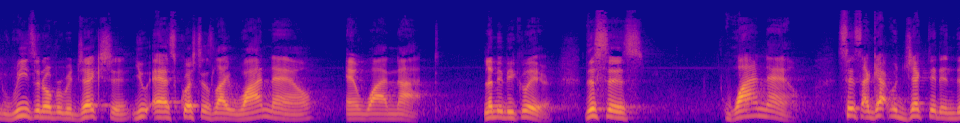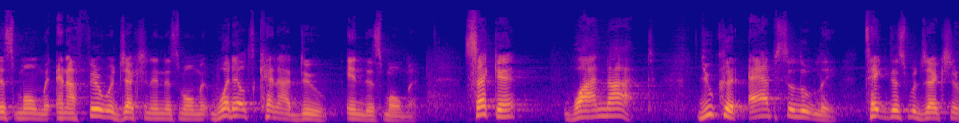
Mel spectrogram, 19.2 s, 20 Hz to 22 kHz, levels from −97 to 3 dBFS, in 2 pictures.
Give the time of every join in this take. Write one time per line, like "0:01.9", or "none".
none

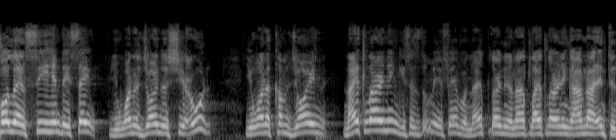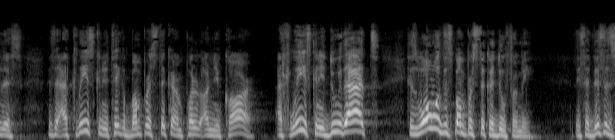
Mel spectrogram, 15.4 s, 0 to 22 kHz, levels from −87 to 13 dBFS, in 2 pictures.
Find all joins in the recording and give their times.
none

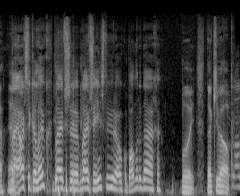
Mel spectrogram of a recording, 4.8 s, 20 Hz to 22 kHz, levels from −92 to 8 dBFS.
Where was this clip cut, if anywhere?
none

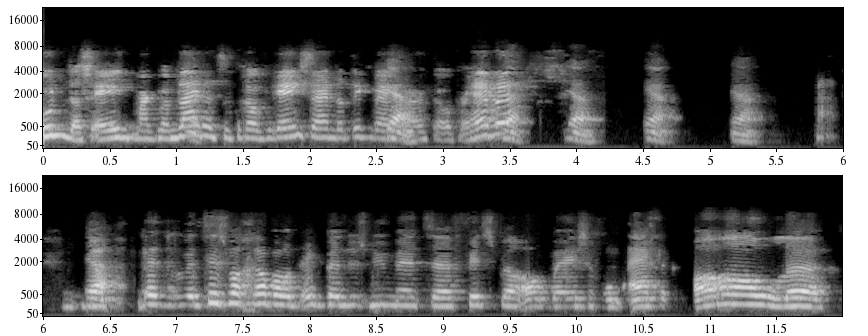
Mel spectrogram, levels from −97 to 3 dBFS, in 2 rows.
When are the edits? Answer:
0:04.4

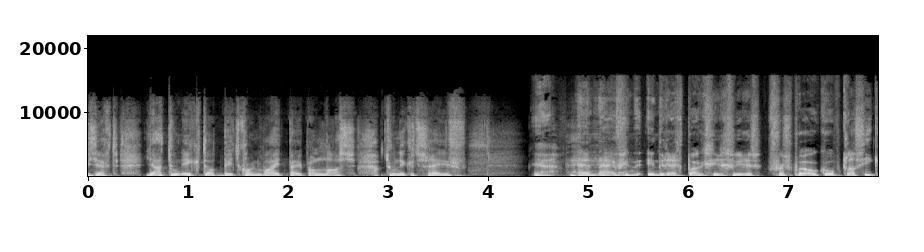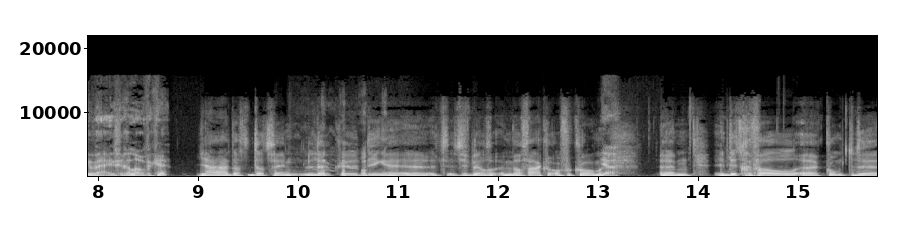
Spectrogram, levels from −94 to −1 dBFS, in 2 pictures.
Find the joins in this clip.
0:02.9
0:04.8

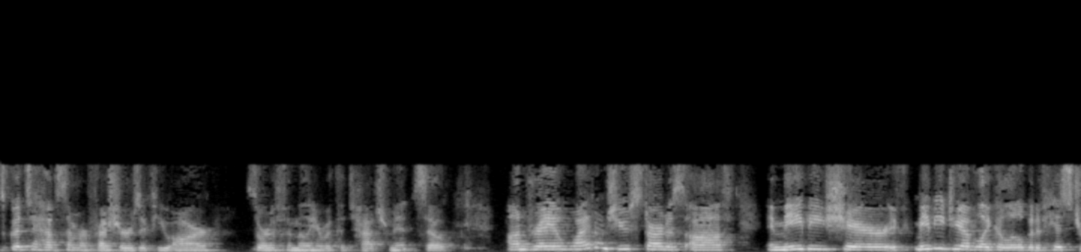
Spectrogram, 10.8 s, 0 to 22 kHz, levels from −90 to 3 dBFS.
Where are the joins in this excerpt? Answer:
none

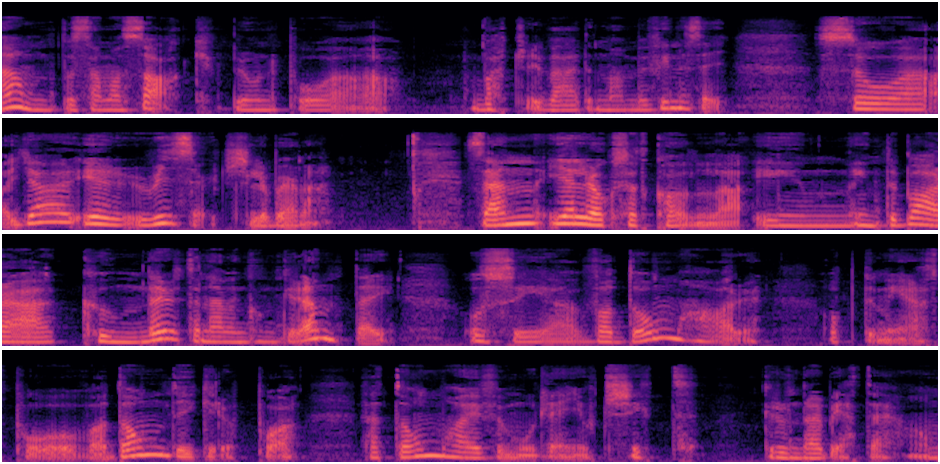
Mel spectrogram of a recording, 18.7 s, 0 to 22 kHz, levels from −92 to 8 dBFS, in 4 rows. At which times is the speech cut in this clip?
0:08.9

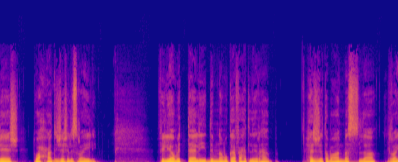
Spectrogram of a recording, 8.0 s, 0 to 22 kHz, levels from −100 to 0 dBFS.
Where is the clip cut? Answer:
none

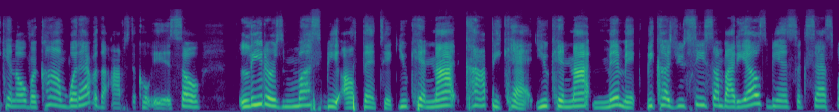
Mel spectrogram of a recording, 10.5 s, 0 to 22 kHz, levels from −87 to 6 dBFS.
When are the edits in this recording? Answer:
0:05.7
0:08.0

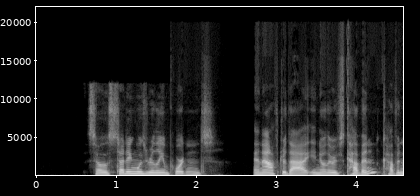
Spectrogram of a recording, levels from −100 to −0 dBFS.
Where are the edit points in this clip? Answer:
none

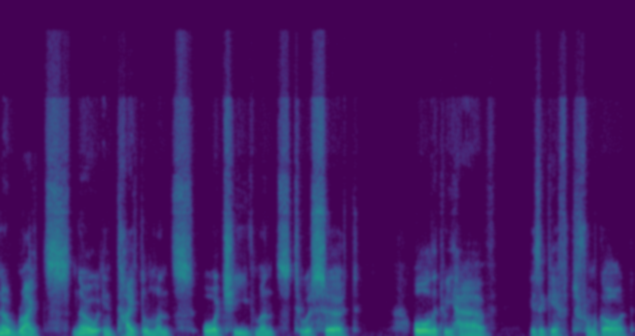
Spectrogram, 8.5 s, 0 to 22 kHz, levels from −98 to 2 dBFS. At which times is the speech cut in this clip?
none

